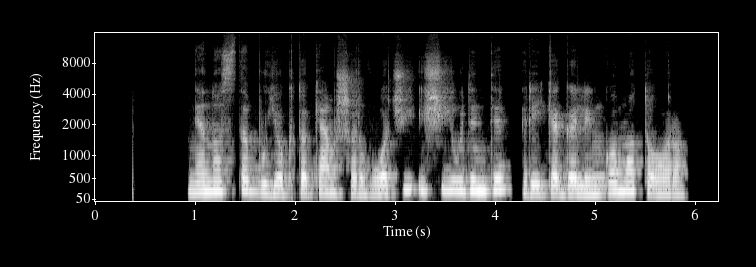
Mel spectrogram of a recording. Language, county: Lithuanian, Utena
